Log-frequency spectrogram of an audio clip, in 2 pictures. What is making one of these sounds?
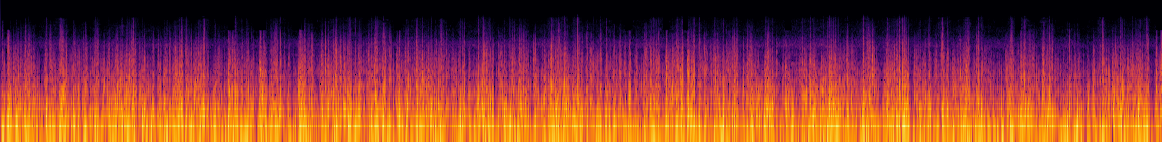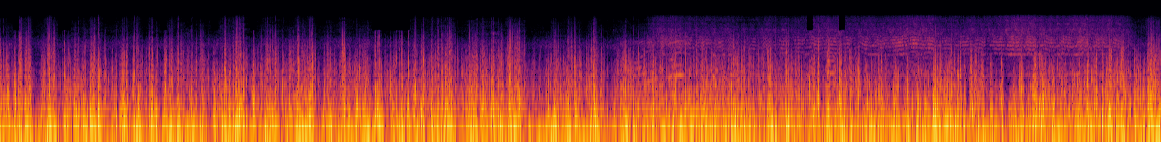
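Strong wind roars over the microphone of a fast-moving bicycle.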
